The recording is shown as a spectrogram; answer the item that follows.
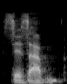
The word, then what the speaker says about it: sésame: You can scotch that quite easily by pointing out that sesame in French is pronounced sésame.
